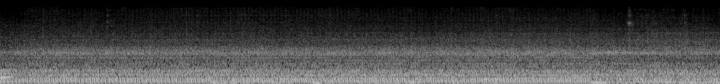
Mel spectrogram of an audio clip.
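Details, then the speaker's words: 2006 John Deere X320 riding mower (1,500 hours), after carburetor solenoid replacement, on a test drive: the single-cylinder engine runs smoothly through the full throttle range with even firing and no surging or misses. Normal running. "all right so it sounds like we've got all our throttle all the way from the bottom to the top"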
